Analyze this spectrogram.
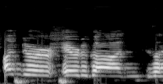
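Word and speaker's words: Erdoğan: So, I could see how under Erdogan, is that how you say his name? Erdogan.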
